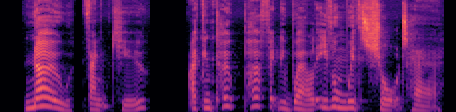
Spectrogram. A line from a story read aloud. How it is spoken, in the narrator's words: Sophie snapped back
